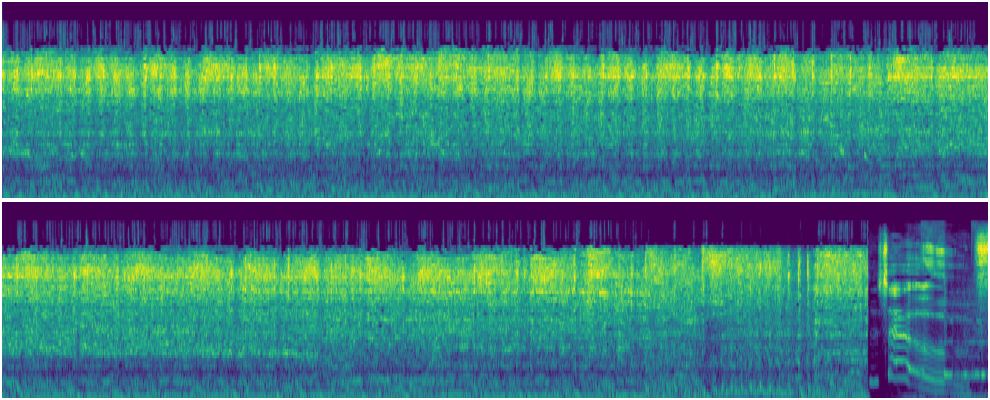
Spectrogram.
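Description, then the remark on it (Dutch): Loud, distorted heavy metal-style rock, a snippet of new material, plays continuously through a car radio, filmed from inside the car, sounding muffled and lo-fi under a low engine rumble, then cuts off abruptly near the end. “Klinkt wat crappy, want nogmaals, gefilmd vanuit een auto waar hij op de autoradio speelde.”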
